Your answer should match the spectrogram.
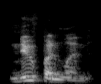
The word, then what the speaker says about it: Newfoundland: All right, but Newfoundland.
